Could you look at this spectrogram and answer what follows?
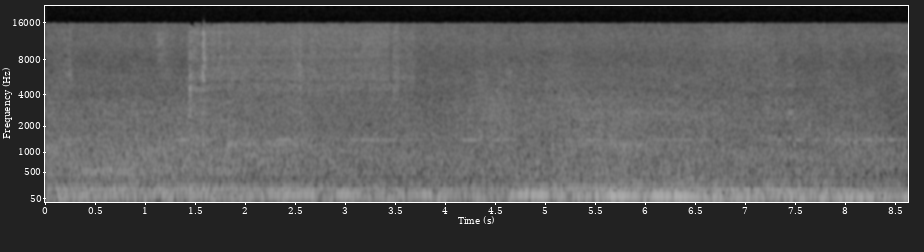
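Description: Low, steady rumble of road traffic, swelling slightly a few seconds in and easing again.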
